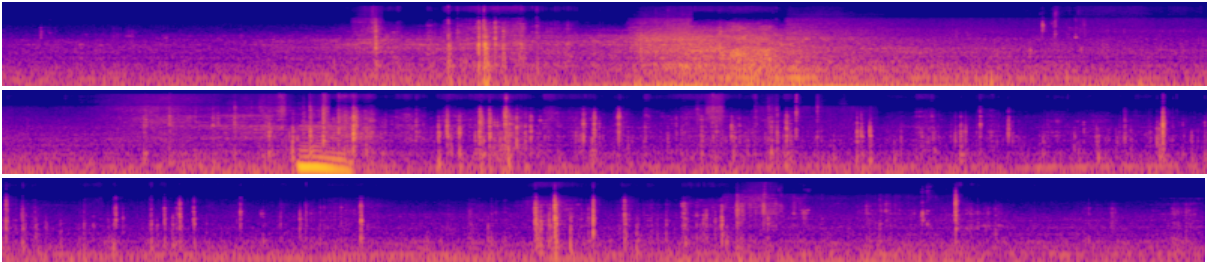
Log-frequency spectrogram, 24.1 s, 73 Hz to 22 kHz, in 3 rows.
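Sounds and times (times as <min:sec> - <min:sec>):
chewing crunchy peanuts: 0:08.8 - 0:24.0.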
